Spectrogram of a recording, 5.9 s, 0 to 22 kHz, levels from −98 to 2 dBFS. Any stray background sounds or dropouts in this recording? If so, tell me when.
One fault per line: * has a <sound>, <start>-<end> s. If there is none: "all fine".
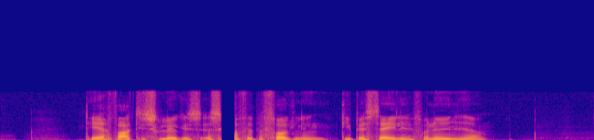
* has a dropout, 2.2-2.3 s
